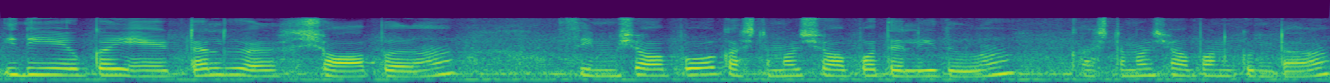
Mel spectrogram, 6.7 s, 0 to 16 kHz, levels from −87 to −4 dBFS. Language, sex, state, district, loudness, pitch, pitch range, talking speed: Telugu, female, Andhra Pradesh, Krishna, -17 LUFS, 245 Hz, 225-260 Hz, 110 wpm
